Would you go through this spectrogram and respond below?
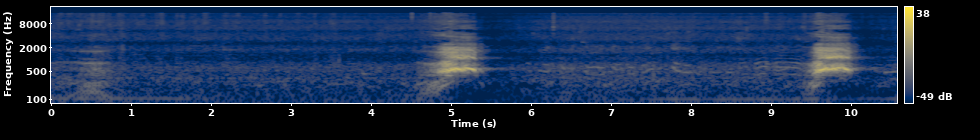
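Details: A maned wolf at Wildlife Safari, Winston, Oregon, bothered by lions staring from the next fence, gives loud, harsh roar-barks, single explosive blasts about five seconds apart.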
